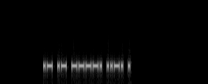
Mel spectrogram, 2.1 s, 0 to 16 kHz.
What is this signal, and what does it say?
Morse code, heard as a keyed tone, about 59 wpm, 700 Hz. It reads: AA9FE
